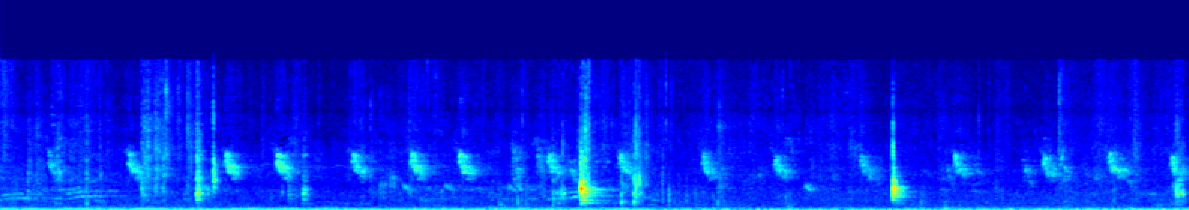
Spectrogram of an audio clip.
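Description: A small bird chirping over and over, short high chirps that fall in pitch, about two a second. Two sharp clicks stand out, about four and six seconds in.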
